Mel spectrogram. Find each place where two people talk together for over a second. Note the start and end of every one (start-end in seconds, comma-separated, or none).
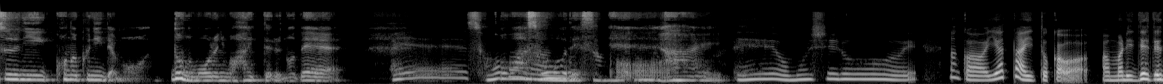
4.7-6.8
